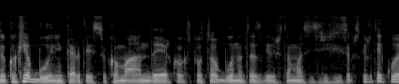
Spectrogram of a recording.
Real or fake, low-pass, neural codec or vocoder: real; 9.9 kHz; none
